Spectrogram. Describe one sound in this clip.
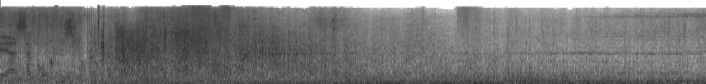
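Explosions boom with a deep, heavy rumble.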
